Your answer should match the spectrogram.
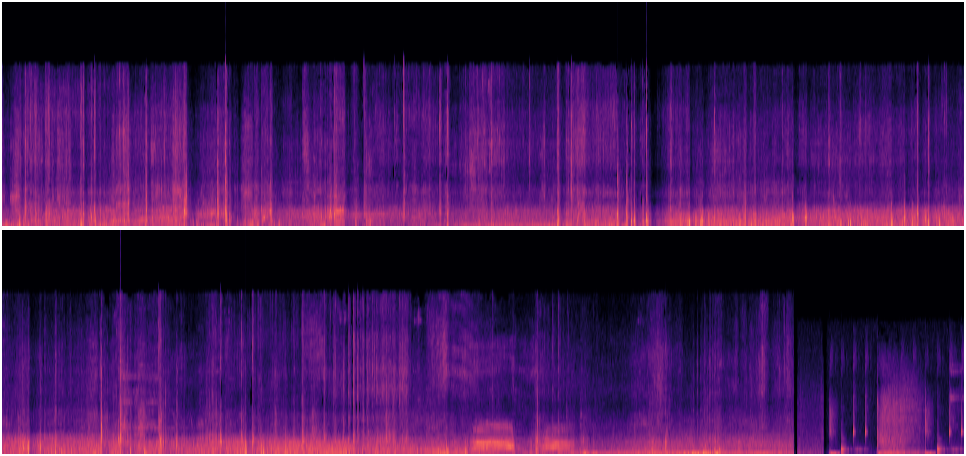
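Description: Skateboard wheels rolling on concrete, with repeated sharp clacks as the board is popped, lands and hits the rail. The sound cuts off abruptly just before the end.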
